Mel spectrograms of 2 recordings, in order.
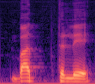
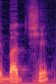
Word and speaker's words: Batlle: Juan Batlle, se escribe B larga A-T-L-L-E. Batlle sería, pero se dice Batlle.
